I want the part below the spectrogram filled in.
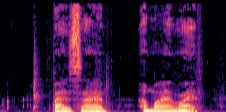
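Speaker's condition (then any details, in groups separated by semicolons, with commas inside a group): ALS; slower form, onset age 52 with hand weakness, suspected head trauma from NFL football; deteriorating, body failing, Dr. Merit Sukovich's treatment slows progression by a third, types with thumbs; voice has lost its timbre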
